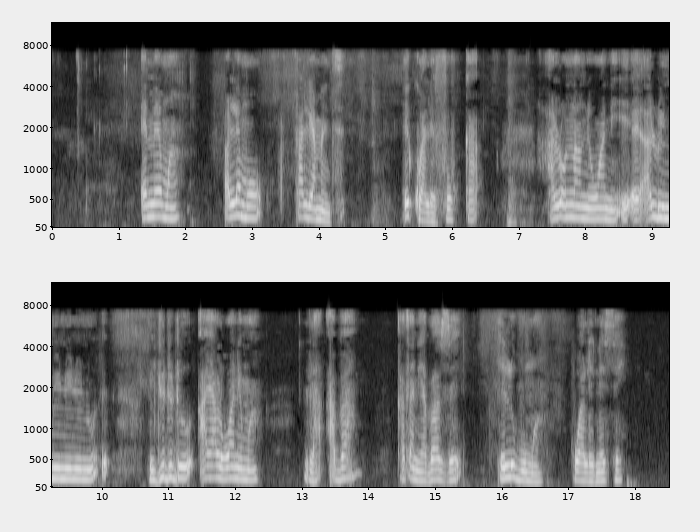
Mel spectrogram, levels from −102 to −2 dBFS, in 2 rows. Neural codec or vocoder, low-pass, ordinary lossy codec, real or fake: none; 7.2 kHz; AAC, 32 kbps; real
